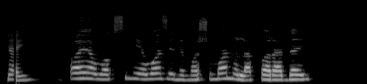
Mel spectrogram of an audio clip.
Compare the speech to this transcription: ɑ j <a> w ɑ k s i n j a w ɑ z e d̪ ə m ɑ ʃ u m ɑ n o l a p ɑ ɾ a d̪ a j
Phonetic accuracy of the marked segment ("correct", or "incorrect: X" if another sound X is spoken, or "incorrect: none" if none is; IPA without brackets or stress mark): incorrect: ɑ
